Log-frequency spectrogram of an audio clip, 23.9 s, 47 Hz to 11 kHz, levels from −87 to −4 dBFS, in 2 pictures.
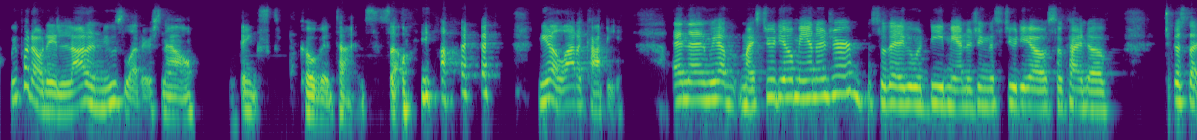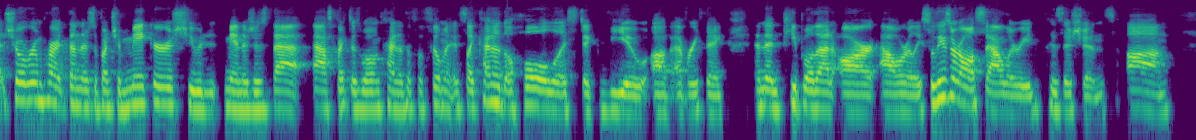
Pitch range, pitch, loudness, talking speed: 150-200 Hz, 170 Hz, -18 LUFS, 200 wpm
